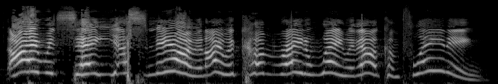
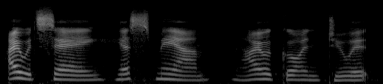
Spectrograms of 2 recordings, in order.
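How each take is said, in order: First: Put-on high, very loud excited child cry. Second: Low, subdued little hedgehog; quiet voice. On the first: Little hedgehog answering the call to dinner, loud. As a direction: perk up and belt it out. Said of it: "said with a loud voice". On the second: Little hedgehog reluctantly agreeing to clean his room, quiet. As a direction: answer quietly and slowly, sinking softer. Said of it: "in a quiet voice he said". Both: A narrator's reading.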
